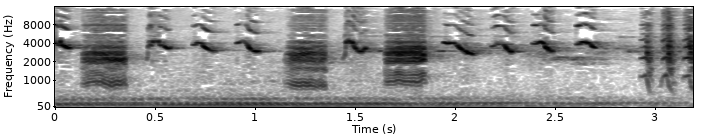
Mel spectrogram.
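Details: Javan myna (jalak kebo) singing: quick descending whistled notes interleaved with loud harsh rasps, repeated rapidly, over a faint low hum.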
